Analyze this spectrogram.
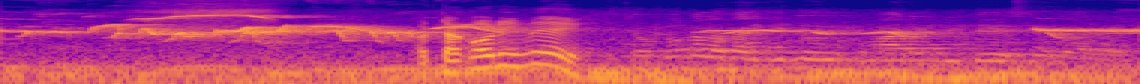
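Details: Bornean white-rumped shama (murai batu Borneo) at a joint training session: a high whistle and mid-pitched warbling, broken by a harsh, harmonically rich downward squawk, then lower-level scattered notes and a final flat whistle.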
